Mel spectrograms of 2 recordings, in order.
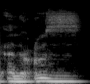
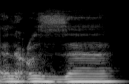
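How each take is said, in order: First: The word ends abruptly without the final vowel. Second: The final vowel is held for two counts. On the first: The speaker calls it wrong. "we don't say al-uzz" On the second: The speaker calls it right. "we have to say al-uzza"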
